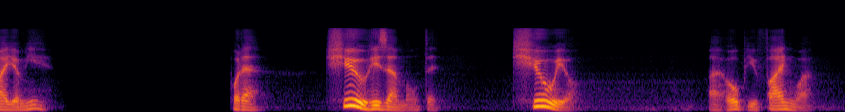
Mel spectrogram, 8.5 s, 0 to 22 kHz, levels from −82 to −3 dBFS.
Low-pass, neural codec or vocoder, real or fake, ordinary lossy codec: none; codec, 16 kHz, 0.2 kbps, FocalCodec; fake; none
